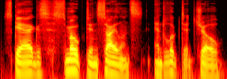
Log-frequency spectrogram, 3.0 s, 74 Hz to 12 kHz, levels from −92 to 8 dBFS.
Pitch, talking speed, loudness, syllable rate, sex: 100 Hz, 160 wpm, -20 LUFS, 4.3 syllables/s, male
